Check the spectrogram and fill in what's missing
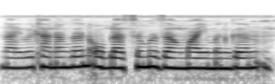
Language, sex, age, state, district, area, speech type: Bodo, female, 45-60, Assam, Chirang, rural, spontaneous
